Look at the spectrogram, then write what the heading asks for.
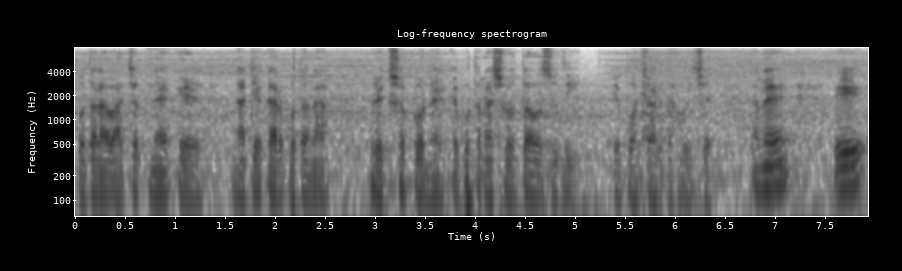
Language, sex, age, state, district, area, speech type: Gujarati, male, 60+, Gujarat, Surat, urban, spontaneous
